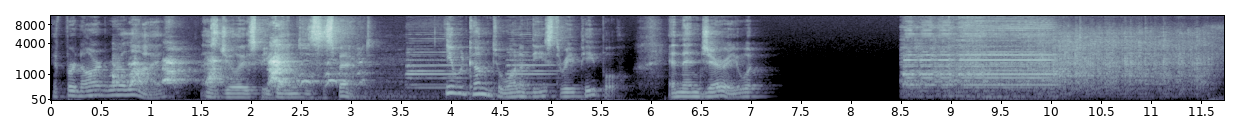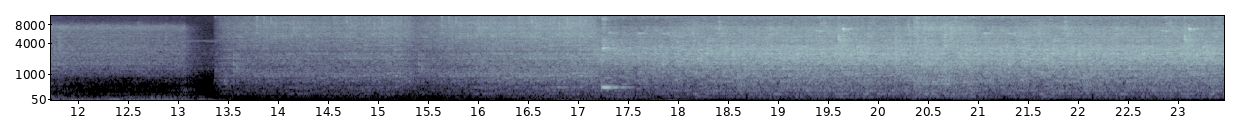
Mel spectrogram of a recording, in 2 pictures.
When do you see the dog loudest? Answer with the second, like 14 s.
2 s.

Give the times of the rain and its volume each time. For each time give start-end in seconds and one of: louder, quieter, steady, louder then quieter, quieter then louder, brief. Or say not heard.
9.6-23.4 quieter then louder.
